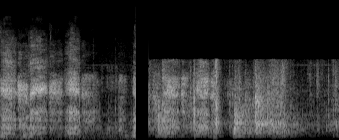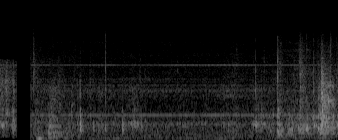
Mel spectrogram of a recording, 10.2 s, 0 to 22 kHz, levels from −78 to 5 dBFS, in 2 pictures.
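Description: From 2.03 s to 5.54 s the sound turns dull and boxy after a 200 ms silence, losing everything above 3.8 kHz, with a new noise floor roughly 45 dB down at unchanged level, likely from input switched to a poorer device.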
